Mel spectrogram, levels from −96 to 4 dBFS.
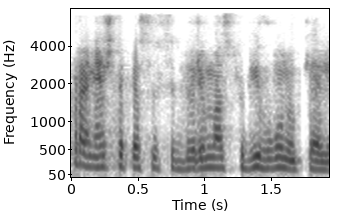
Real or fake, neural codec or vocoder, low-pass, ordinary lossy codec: real; none; 7.2 kHz; AAC, 32 kbps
